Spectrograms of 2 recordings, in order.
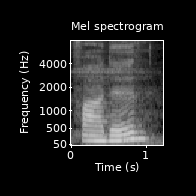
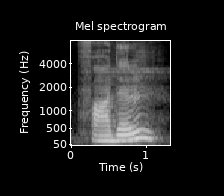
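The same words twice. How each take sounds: Both takes have the same delivery.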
